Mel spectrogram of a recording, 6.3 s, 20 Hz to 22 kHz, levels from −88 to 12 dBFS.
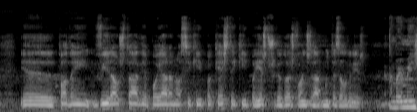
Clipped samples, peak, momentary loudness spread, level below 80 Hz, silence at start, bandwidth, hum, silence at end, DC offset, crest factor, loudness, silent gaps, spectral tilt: under 0.1%; -16 dBFS; 7 LU; -62 dBFS; 0.05 s; 13 kHz; none; 0 s; under 0.1%; 14 dB; -31 LUFS; none; -5 dB/octave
